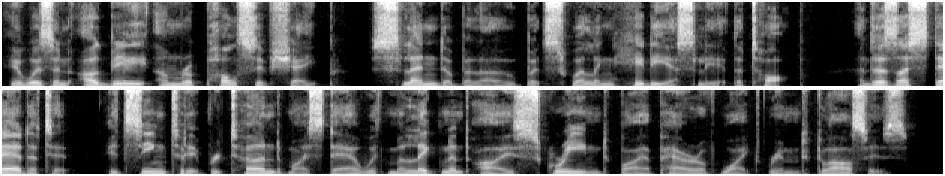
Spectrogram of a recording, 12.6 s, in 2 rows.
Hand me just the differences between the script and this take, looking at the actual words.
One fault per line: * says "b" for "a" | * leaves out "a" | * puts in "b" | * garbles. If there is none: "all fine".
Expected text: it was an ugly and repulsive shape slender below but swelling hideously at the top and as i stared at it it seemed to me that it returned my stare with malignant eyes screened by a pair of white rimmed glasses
* leaves out "me that"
